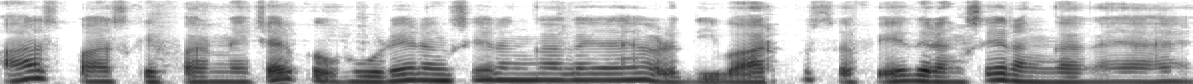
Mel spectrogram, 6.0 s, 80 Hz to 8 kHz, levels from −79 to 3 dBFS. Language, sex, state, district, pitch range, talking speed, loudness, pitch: Hindi, male, Jharkhand, Ranchi, 135-180 Hz, 190 wpm, -18 LUFS, 145 Hz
